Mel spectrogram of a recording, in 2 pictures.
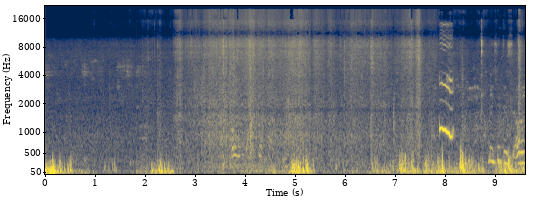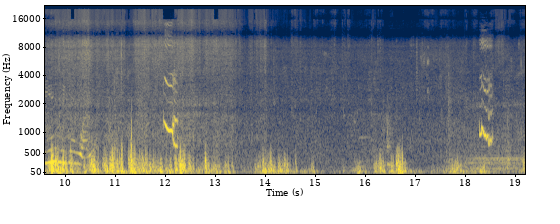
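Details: Baby monkey in a tantrum when its mother leaves, giving short, high, downward-sliding cries spaced several seconds apart, with people talking and rustling throughout.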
